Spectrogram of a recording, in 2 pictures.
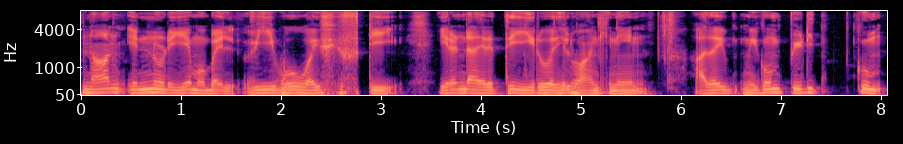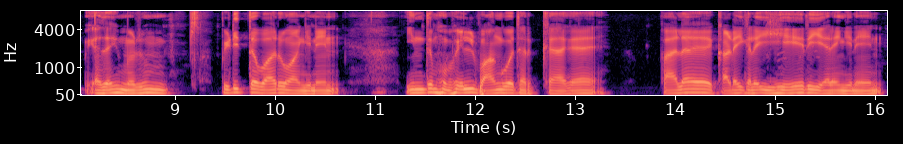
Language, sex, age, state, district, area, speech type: Tamil, male, 18-30, Tamil Nadu, Dharmapuri, urban, spontaneous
